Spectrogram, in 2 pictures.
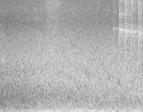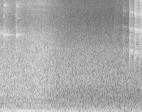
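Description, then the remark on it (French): A dense, steady rumble of street traffic and engines fills a noisy, overcrowded square at night, with bright little clinks of glass popping out in brief clusters over the noisy, crowded background. “Place bruyante et surpeuplée, rue aux échos imbibés d'alcool, rumeurs de voix et d'instruments, grésillements, moteurs, souffle, rire.”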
